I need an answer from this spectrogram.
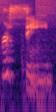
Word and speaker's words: Racine: No, it's Racine. Racine. Racine. So I've been saying it wrong the whole week, but that's okay.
